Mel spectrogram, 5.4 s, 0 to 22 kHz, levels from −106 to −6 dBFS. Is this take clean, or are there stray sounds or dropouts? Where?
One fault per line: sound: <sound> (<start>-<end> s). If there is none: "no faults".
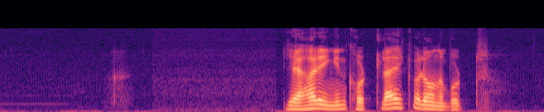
no faults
